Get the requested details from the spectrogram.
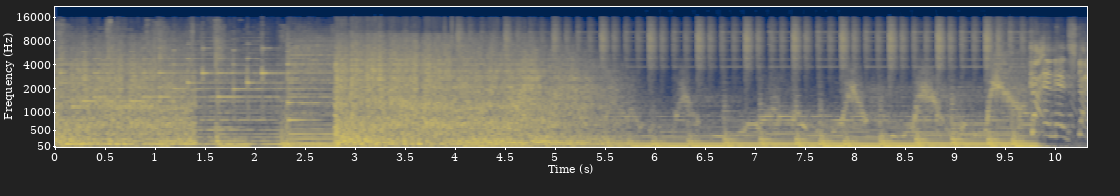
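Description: Loud, sustained barrage of gunshots and heavy booms blending into a dense roar, with droning, aircraft-like tones running underneath. No one speaks.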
